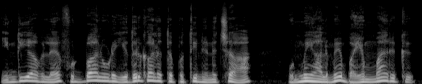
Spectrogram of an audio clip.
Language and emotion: Tamil, fearful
